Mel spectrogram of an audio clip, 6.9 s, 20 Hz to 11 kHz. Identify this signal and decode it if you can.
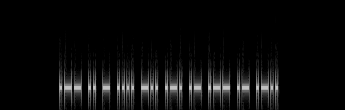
Morse code, heard as a keyed tone, about 25 wpm, 700 Hz. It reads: WITHDRAWAL
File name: Ten Letter Words - 25wpm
